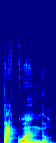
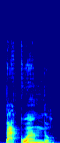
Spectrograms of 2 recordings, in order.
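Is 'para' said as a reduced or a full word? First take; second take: reduced; reduced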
